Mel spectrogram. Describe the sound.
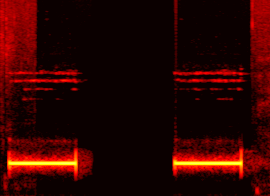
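Telephone ringback tone heard while calling a friend: two steady, low-pitched tones about a second long each, separated by a longer gap of silence, loud and alone.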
